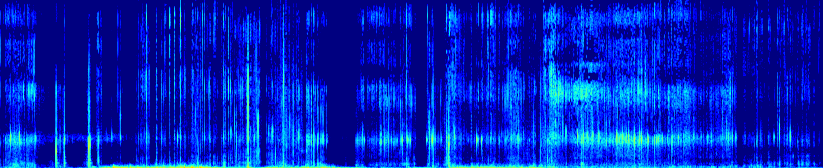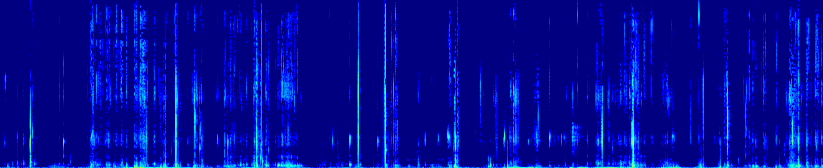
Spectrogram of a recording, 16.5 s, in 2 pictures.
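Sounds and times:
ear cleaning crunchy scrapes: 0.0s - 7.5s
clicks and crackles: 0.0s - 16.4s.

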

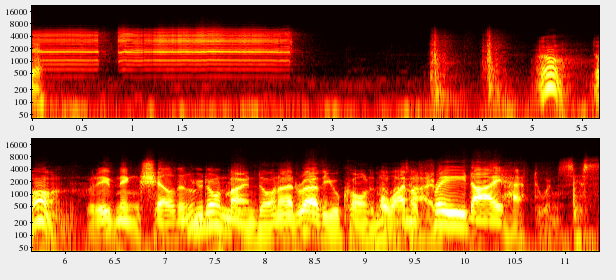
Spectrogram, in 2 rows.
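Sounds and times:
speech: 0.0s - 0.2s, 5.2s - 11.3s
apartment door buzzer: 0.0s - 2.7s.

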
